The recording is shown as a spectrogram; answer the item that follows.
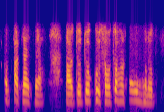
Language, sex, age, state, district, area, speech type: Assamese, male, 18-30, Assam, Charaideo, urban, conversation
